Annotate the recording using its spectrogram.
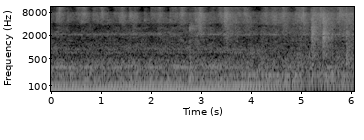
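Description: Quiet, soft handling sounds of hands pressing and moulding minced meat onto a sheet of puff pastry, over a low steady hum that fades about four and a half seconds in.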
